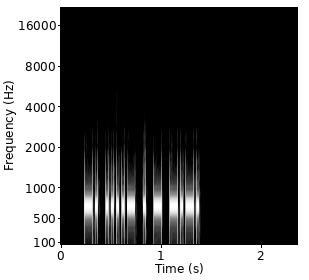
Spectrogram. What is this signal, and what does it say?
Morse code, heard as a keyed tone, about 46 wpm, 700 Hz. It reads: N4ETC
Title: Call Signs - 45wpm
